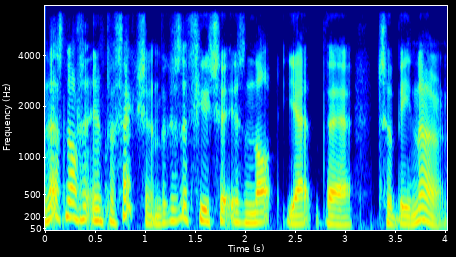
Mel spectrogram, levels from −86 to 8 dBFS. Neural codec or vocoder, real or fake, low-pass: none; real; 7.2 kHz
